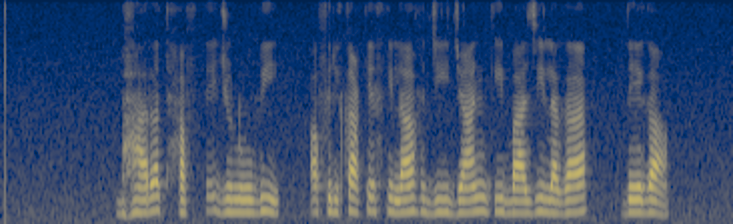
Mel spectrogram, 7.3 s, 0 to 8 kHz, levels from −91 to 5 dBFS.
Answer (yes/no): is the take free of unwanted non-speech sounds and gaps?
yes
